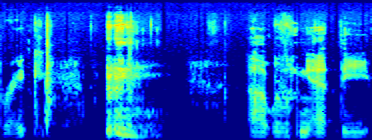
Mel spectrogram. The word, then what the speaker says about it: Ruike: looking at the rake i learned how to pronounce it it's not ruik or ryuk uh it's rake uh we're looking at the rake p128sf um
